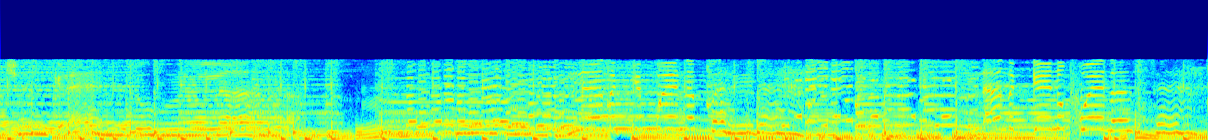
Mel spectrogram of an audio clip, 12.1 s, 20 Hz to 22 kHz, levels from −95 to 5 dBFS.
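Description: At 10.7 s the sound gives way for 90 ms to an even hiss, likely sound dropped by the voice detector, with comfort noise filling the gap. A spectrogram shows a flat, featureless wash below the call path's 4 kHz ceiling, and the waveform shrinks to low, uniform fuzz.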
